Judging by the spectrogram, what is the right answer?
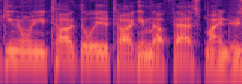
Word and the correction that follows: Fassbender: does he pronounce it Fassbender or Fassbinder? – Fassbender. – Fassbender.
